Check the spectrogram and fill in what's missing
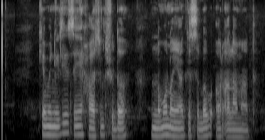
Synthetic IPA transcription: kʰɐmjunit̪isehaːsɪlʃʊd̪a | nɐmoːnɐjãːkisɐbəbɔ̰ːɾɐ̰laːmat̪

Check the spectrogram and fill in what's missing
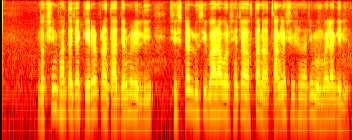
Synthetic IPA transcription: d̪əkʂiɳbʱaɾt̪at͡ɕjakeɾəɭpɾãnt̪at̪̚d͡ʑənməlelːiː | sisʈəɾlusiːbaɾaʋəɾʂat͡ɕjaəst̪anat͡sãŋɡljaɕikʂəɳasaʈiːmumbəjlaɡelḭː

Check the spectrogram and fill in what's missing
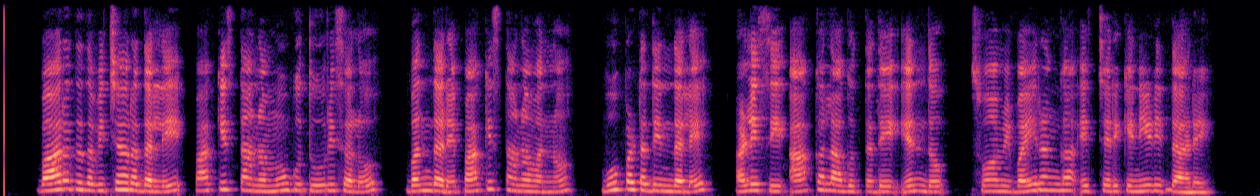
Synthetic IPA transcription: bʱaːɾɐt̪ɐd̪ɐʋit͡ʃaːɾɐd̪ɐlːipaːkist̪aːnɐmuːɡut̪uːɾisɐlu | bɐnd̪ɐɾe̞paːkist̪aːnɐʋɐnːu | bʱuːpɐʈɐd̪ind̪ɐle̞ | ɐɭisiʔaːkɐlaːɡut̪ːɐd̪e̞ʔend̪u | sʋaːmibɐjɾɐŋɡɐʔet͡ʃːɐɾike̞niːɽid̪ːaːɾe̞

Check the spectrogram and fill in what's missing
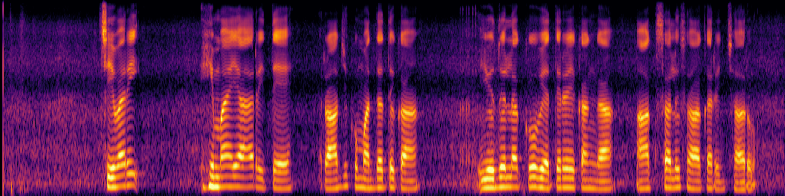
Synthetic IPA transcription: t͡ʃiʋɐɾi | ɦimɐjaːɾit̪eː | ɾaːd͡ʒukumɐd̪ːɐt̪uɡaː | jud̪ulɐkuʋjɐt̪iɾɛːkɐŋɡaː | aːkʂɐlusaːkɐɾiɲt͡ʃaːɾṵ

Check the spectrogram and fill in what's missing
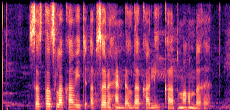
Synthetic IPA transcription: səst̪aːsɪlaːkʰãːʋɪt͡ʃəksəɾɦɛ̃ːɳɖəld̪aːkʰaːliːkʰaːt̪maːɦʊnd̪a̰ːɦɛ̰ː

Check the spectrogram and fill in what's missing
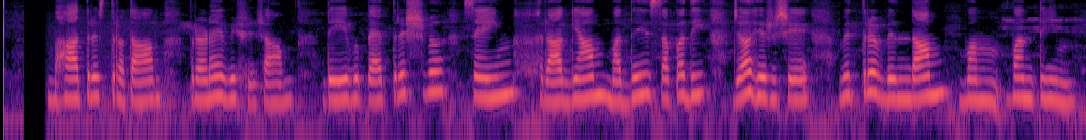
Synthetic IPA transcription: bʱaːt̪ɾɪst̪ɾɐt̪aːmpɾɐɳ̃ɐjʋɪʃeʃaːm | d̪eːʋpɛːt̪ɾɪʃʋɐ | seːmɾaːɡjaːmːɐd̪ʱjesɐpɐd̪i | d͡ʒɐɦiɾʃeː | mɪt̪ɾɐʋɪnd̪aːm | ʋɐnt̪iːm

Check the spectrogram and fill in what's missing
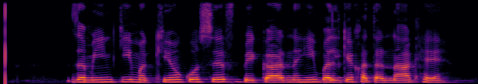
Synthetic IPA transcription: zɐmiːnkimɐkʰːijõkosɪɾfbeːkaːɾnɐɦĩbɐlkexɐt̪əɾnaːkɦɛː

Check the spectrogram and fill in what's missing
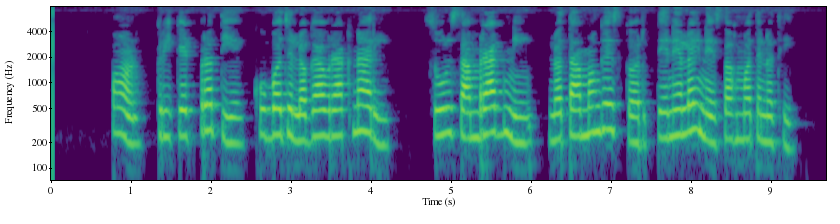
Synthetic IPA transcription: pəɳkɾikeʈ̚pɾət̪jekʰubəd͡ʒləɡaʋɾakʰnaɾi | suɾsamɾaɡni | lət̪aməŋɡeskəɾt̪eneləinesəɦmət̪nət̪ʰi

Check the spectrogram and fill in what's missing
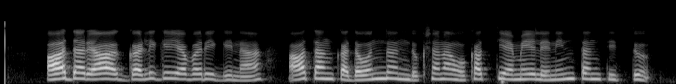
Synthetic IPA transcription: aːd̪ɐɾeaːɡɐɭiɡɛjɐʋɐɾiɡinɐ | aːt̪ɐŋkɐd̪ɐond̪o̞nd̪ukʂɐnɐʋukɐt̪jɐmeːlenint̪ɐnt̪it̪ːu

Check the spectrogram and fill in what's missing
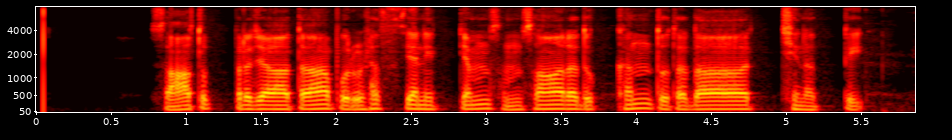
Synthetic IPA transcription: saːt̪upːɾɐd͡ʒaːt̪aːpuɾuʂɐsjɐnit̪jɐmsɐmsaːɾɐd̪ukʰːɐnt̪ut̪ɐd̪aːt͡ʃʰinɐt̪ːi

